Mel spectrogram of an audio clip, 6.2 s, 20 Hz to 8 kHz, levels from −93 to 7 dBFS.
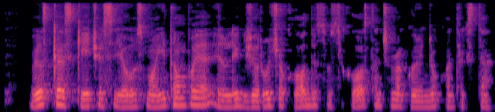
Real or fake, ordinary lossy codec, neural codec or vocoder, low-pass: real; MP3, 64 kbps; none; 7.2 kHz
